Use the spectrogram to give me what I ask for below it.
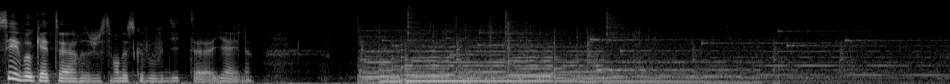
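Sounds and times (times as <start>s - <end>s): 
speech: 0.0s - 2.9s
rain pattering against a window: 4.0s - 9.4s.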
